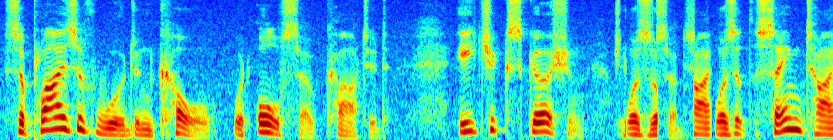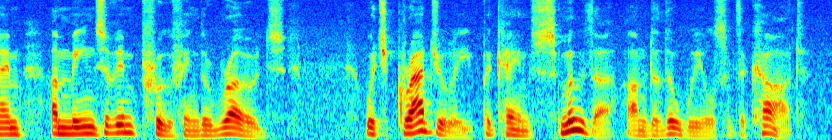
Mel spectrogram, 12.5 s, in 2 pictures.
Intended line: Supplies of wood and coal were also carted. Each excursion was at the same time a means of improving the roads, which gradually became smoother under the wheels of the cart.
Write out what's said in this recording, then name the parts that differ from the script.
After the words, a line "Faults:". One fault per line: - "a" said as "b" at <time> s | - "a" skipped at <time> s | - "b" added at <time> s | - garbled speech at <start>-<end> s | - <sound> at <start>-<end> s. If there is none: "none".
Supplies of wood and coal were also carted. Each excursion [garbled] was at the same time a means of improving the roads, which gradually became smoother under the wheels of the cart.
Faults:
- garbled speech at 4.6-5.3 s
